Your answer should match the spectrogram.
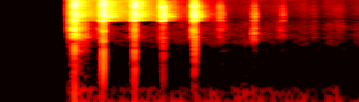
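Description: Quiz countdown sound effect: a quick run of clock-like ticks, about five a second, with a brief high hiss over the first few, fading out within about a second and a half.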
